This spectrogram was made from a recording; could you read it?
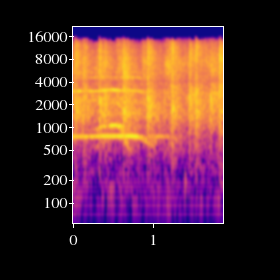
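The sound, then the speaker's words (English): A crowd applauds for a youth pastor, with steady, dense clapping that holds at a moderate level for two seconds, with a faint high whistle-like tone gliding briefly through the middle. “Can y'all clap it up for him?”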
